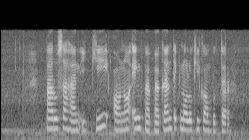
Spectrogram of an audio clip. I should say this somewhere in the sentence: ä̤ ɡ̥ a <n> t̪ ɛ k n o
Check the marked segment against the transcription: correct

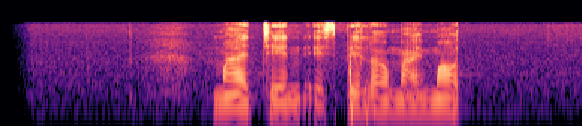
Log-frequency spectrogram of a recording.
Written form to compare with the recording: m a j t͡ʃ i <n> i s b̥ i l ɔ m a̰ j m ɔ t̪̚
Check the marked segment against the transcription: correct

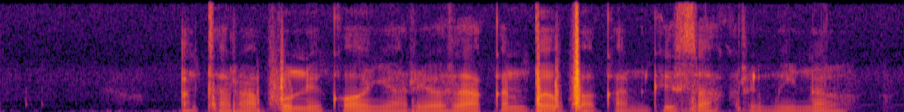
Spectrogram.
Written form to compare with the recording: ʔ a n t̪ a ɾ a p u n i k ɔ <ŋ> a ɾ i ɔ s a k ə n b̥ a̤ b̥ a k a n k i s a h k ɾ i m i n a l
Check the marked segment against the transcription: incorrect: ɲ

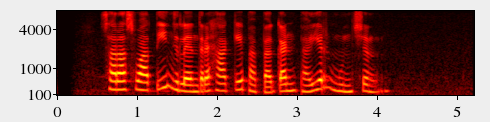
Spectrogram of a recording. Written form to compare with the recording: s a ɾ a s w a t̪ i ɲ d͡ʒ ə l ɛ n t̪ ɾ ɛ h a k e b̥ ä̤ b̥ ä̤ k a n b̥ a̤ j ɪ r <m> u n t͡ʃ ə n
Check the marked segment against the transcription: correct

